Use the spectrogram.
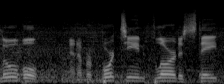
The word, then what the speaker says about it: Louisville: My son goes to school at Bellarmine University, and Mike, I think the proper way to pronounce it is Louisville. Louisville.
